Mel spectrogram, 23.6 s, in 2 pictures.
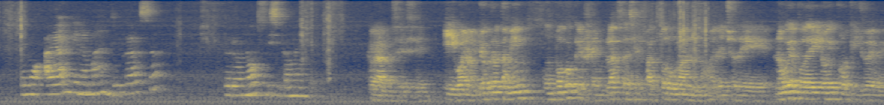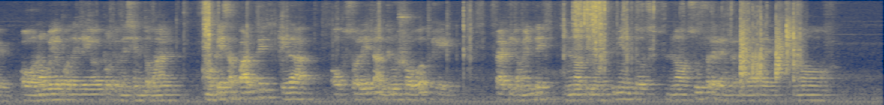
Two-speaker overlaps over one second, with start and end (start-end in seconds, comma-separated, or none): none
